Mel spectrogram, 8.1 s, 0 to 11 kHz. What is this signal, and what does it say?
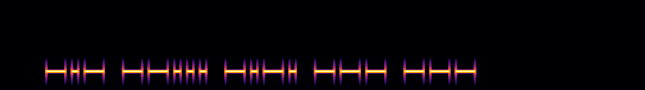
Morse code, heard as a keyed tone, about 15 wpm, 700 Hz. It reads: K7COO
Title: USA Call Signs - 5 Characters - Repeated 3x - 15wpm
